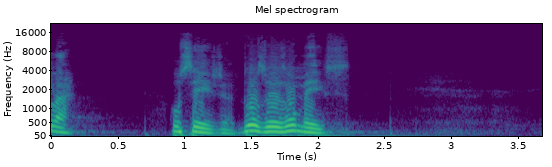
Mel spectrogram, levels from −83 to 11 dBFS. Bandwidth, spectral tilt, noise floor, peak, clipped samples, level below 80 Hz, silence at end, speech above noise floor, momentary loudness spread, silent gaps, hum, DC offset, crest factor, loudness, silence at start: 12 kHz; -7.5 dB/octave; -60 dBFS; -10 dBFS; under 0.1%; -42 dBFS; 1.45 s; 41 dB; 17 LU; none; none; under 0.1%; 12 dB; -20 LUFS; 0 s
